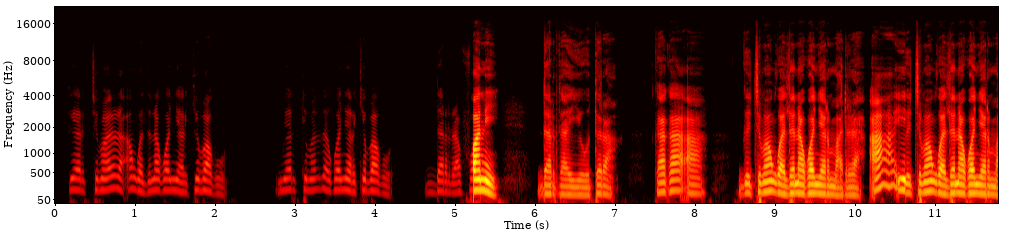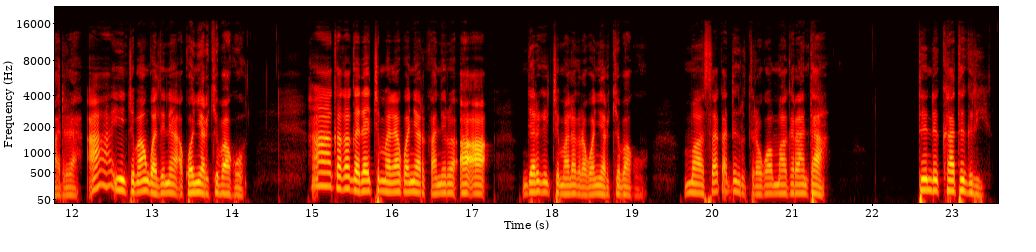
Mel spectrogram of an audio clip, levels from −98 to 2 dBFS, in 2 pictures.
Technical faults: one channel inverted; stream segment repeated

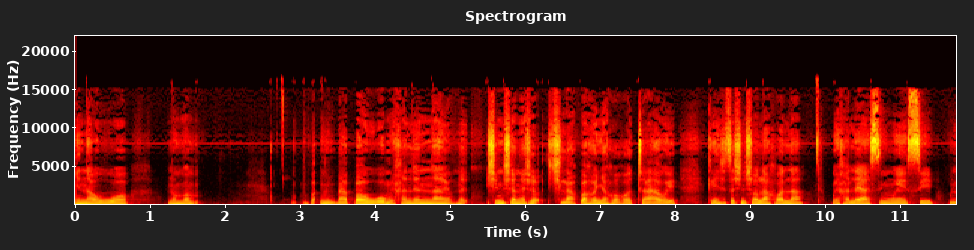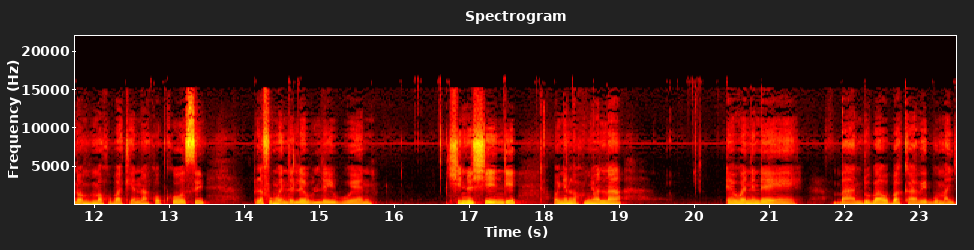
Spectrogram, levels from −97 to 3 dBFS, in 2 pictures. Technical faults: USB whine

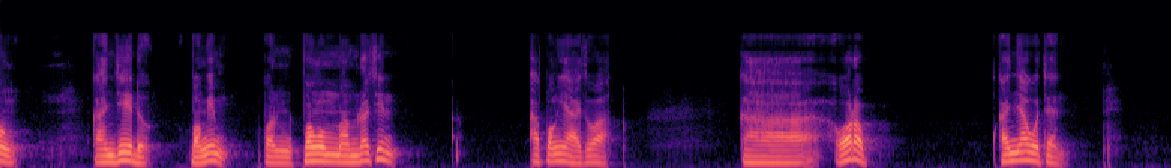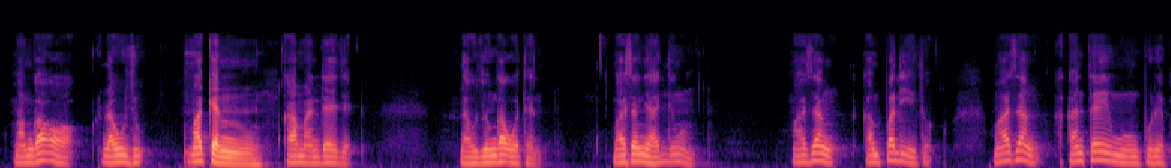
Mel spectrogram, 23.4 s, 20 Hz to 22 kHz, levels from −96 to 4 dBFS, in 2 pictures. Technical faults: Nellymoser compression

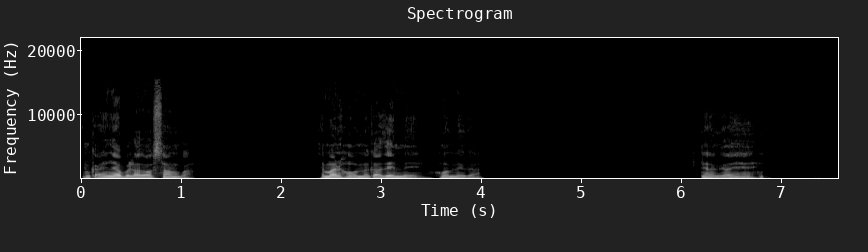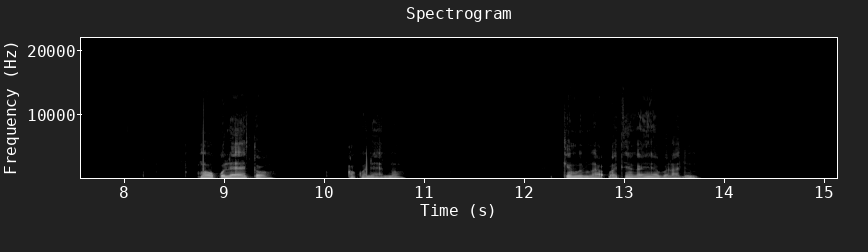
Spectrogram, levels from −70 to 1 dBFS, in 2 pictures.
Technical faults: loud pop

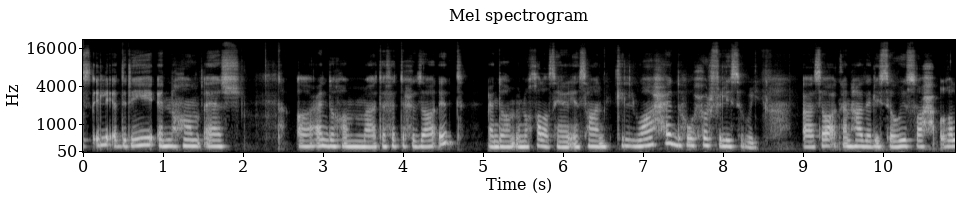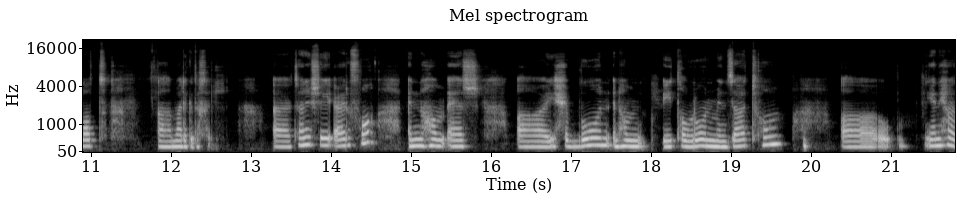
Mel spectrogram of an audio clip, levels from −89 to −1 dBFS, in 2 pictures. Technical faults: none

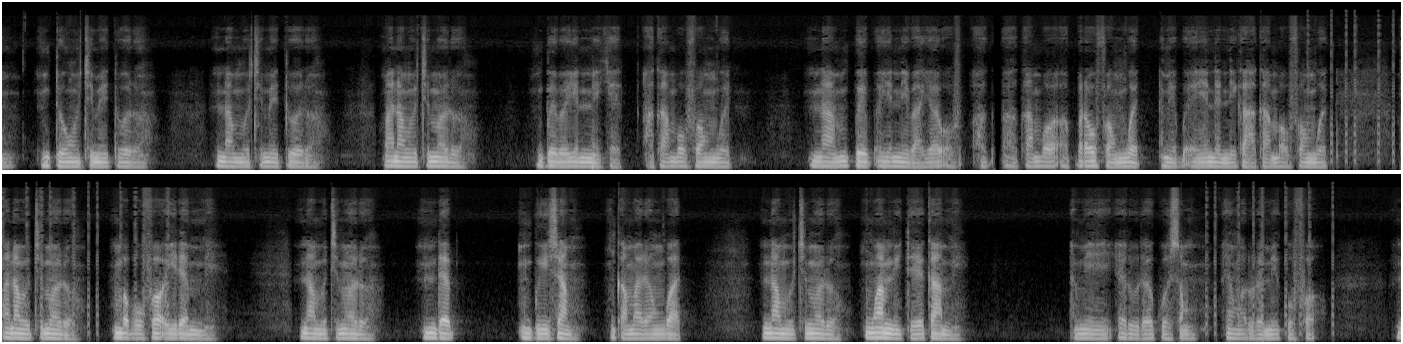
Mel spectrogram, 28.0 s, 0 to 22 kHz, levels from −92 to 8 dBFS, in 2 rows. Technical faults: short stall from a late packet; GSM signalling bursts

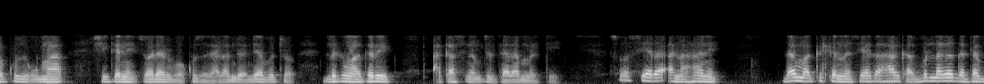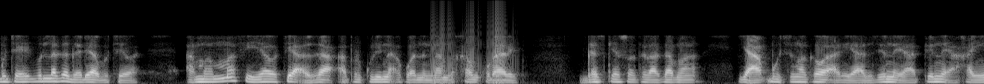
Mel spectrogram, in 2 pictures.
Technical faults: Bluetooth CVSD headset codec; buffer tearing

